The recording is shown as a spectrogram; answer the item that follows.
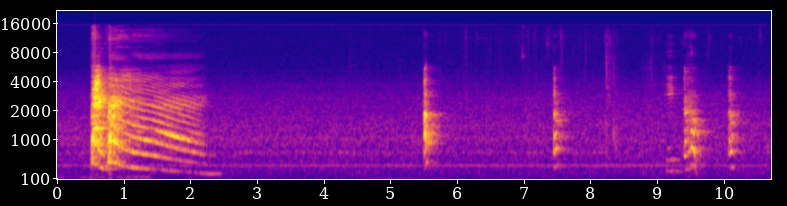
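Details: Pet dog at home, excited to see its owners and training for treats: one long, loud yelp sliding downward over about a second and a half, then a few short, sharp barks spaced seconds apart, with a faint steady hum behind.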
